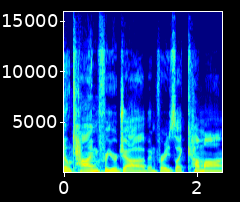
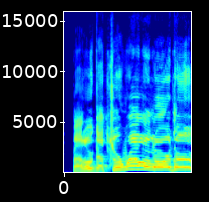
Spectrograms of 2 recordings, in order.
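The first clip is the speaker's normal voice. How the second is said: mock cheery tiny psychic voice, higher and louder; 5 dB louder than usual. Acting out a tiny psychic shrunk down in post: put-on cheerful tiny psychic voice. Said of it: "They're, like, very cheerful".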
